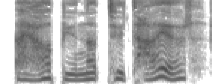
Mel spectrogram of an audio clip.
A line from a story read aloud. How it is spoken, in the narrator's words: she whispered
